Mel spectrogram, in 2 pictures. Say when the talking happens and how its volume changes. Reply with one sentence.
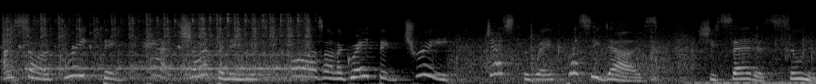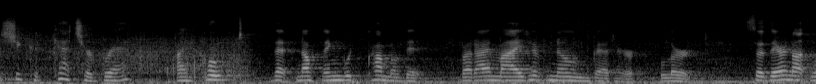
You can hear the talking from 0.0 to 16.2 s, at a steady volume.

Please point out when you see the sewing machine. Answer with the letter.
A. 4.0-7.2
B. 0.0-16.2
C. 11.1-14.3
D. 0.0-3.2
D.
